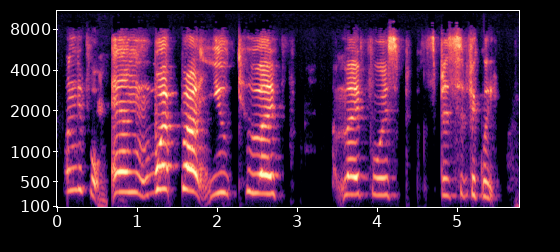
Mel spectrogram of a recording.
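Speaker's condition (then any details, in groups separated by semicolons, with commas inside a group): Cerebral palsy; able to articulate and speak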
